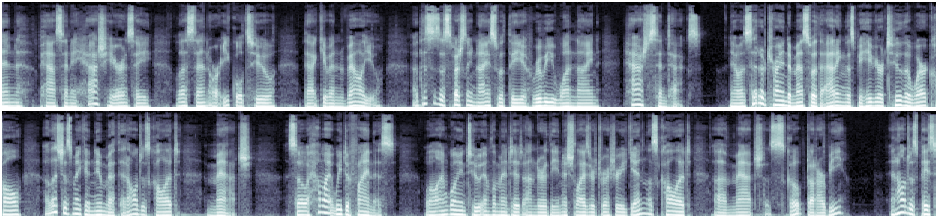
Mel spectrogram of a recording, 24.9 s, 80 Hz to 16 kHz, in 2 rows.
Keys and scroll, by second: 4.0 alt+Right, 4.3 alt+Right, 4.6 alt+Right, 17.4 super+s.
